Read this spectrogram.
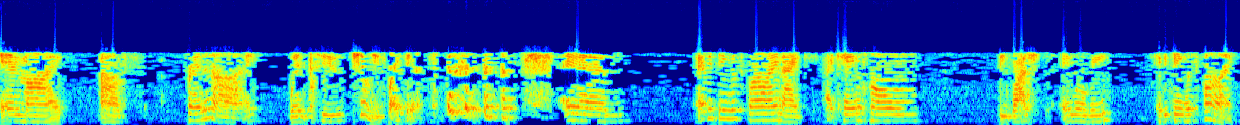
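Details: Adult female stroke survivor with aphasia and apraxia after a subarachnoid hemorrhage and stroke, with word-finding difficulty; aphasia and apraxia of speech.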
